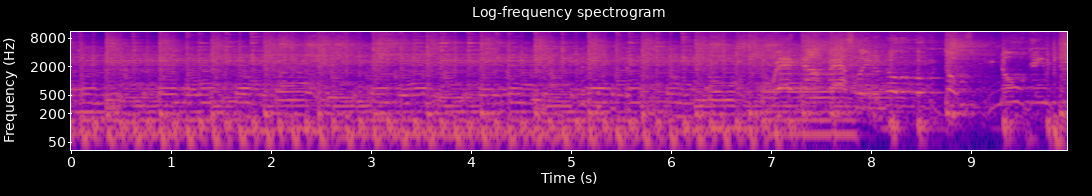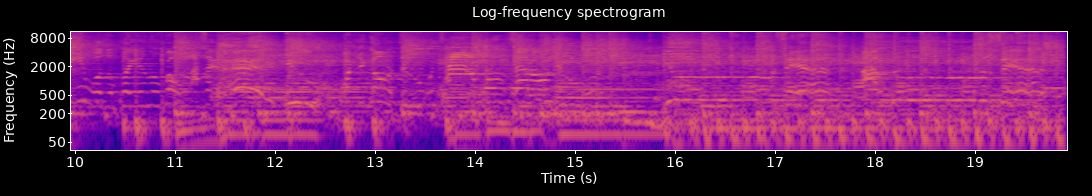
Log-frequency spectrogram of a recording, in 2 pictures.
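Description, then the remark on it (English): A loud, dense rock song with pounding drums and bright, ringing cymbal bell hits; the band thins out briefly midway before crashing back in at full force. “hitting the, the bells on the single thing, on the cymbals, ding, ding, ding, ding.”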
